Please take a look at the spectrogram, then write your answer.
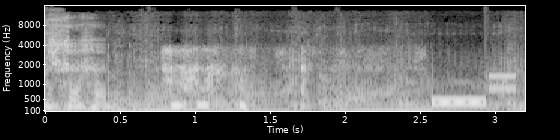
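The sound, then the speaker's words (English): A phone number is dialed to call a man, with brief steady electronic tones near the end. Before them, a muffled voice-like sound runs over a constant low hum. “All right, I'm going to dial his phone number right now.”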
